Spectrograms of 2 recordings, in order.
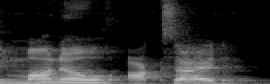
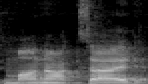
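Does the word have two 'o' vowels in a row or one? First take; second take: two; one. First: Two o vowels are said back to back. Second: A single o vowel links the two parts. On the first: The speaker calls it wrong. "we didn't say monooxide" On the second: The speaker calls it right. "It's just monoxide. it just flows better"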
